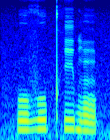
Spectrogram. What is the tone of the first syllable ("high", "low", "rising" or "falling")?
low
